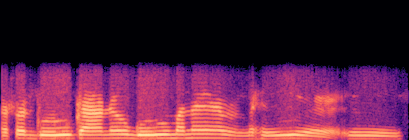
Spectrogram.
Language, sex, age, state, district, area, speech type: Assamese, female, 60+, Assam, Majuli, urban, conversation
